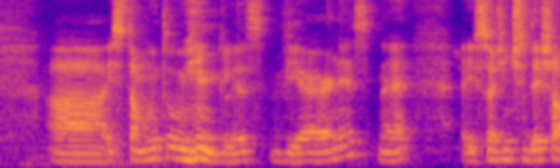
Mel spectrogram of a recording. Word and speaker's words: viernes: Ou você fala vierne com o S aspirado, isso é típico na Venezuela, no sul da Espanha também, né? A gente aspira o S nas palavras. Ou vocês podem pronunciar com S normal, normal e corriente, que a gente tem aqui mesmo em português, que é viernes, viernes, viernes, tá?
